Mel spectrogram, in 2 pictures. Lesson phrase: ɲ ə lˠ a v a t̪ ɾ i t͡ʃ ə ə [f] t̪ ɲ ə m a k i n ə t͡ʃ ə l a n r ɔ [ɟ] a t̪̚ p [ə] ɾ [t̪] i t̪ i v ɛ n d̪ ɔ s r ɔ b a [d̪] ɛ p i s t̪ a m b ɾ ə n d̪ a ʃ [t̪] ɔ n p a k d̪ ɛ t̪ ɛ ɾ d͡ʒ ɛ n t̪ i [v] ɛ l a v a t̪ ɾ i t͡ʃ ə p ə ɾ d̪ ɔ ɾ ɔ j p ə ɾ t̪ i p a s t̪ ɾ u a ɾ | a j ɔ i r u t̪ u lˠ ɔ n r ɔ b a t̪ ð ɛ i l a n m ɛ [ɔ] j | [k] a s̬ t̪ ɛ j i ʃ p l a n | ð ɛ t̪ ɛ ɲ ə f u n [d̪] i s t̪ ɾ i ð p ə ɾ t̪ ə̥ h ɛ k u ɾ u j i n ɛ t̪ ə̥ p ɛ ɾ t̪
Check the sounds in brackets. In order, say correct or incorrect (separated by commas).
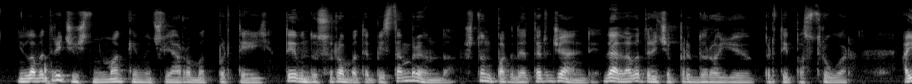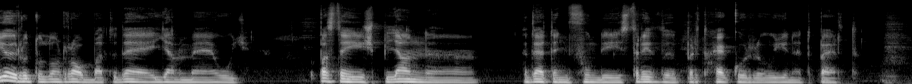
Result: incorrect, incorrect, correct, correct, incorrect, correct, incorrect, incorrect, incorrect, correct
